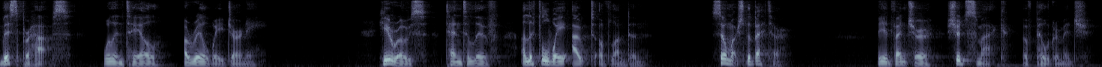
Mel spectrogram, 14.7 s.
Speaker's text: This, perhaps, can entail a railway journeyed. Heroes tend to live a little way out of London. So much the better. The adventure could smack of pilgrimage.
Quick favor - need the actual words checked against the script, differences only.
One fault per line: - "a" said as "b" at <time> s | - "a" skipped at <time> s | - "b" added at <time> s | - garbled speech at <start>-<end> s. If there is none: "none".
- "can" said as "will" at 1.4 s
- "journeyed" said as "journey" at 3.0 s
- "could" said as "should" at 12.6 s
